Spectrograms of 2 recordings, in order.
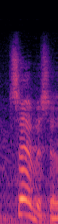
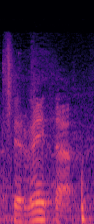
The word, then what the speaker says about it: cerveza: Servicer, that does mean beer, doesn't it?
